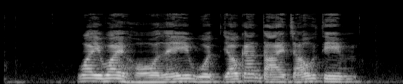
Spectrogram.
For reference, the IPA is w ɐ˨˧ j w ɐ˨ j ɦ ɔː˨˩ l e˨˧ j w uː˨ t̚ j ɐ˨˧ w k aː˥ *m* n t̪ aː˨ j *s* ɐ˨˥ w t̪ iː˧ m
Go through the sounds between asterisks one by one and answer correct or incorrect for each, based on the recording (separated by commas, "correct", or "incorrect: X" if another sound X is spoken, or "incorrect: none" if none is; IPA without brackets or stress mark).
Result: incorrect: none, incorrect: t͡s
